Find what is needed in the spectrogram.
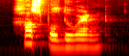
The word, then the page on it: gaspeldoorn: gas·pel·doorn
